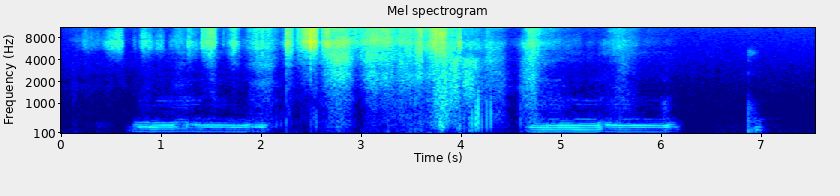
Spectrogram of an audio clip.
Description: I'm a light sleeper, lately snoring too loud and I can't sleep, I wake up with a really bad headache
